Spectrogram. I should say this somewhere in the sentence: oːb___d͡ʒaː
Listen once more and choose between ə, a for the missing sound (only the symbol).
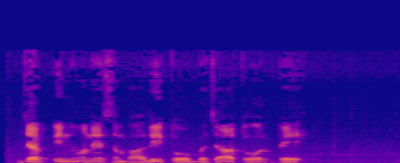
ə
